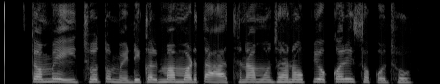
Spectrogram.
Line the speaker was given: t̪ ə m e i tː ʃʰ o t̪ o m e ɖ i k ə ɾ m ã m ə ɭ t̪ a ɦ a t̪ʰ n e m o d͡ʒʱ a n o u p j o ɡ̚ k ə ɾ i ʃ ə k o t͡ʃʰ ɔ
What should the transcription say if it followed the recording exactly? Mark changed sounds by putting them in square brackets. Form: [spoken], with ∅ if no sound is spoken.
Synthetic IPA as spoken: t̪ ə m e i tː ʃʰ o t̪ o m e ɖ i k ə [l] m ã m ə ɭ t̪ a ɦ a t̪ʰ n [a] m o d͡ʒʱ a n o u p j o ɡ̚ k ə ɾ i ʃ ə k o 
